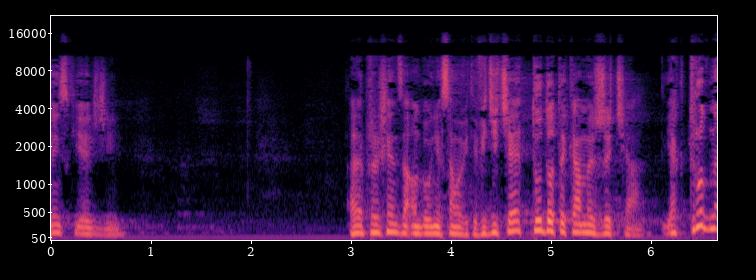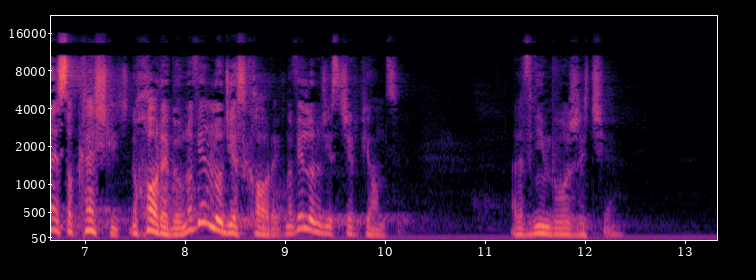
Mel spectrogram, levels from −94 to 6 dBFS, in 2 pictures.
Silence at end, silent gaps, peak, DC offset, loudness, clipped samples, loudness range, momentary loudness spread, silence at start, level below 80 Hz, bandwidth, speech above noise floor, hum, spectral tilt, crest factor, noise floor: 0.95 s; none; -4 dBFS; under 0.1%; -25 LUFS; under 0.1%; 11 LU; 15 LU; 0 s; -58 dBFS; 16 kHz; 33 dB; none; -4.5 dB/octave; 24 dB; -59 dBFS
